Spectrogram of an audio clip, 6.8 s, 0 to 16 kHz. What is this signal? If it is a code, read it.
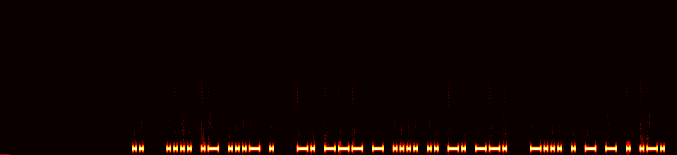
Morse code, heard as a keyed tone, about 34 wpm, 700 Hz. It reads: I HAVE NOTHING BETTER
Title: Sentences from Top 1000 Words - Review Part 4 - 35wpm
